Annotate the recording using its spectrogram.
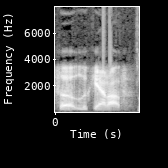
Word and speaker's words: Lukianoff: Is that pronounced Lukianoff? – It's Lukianoff.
